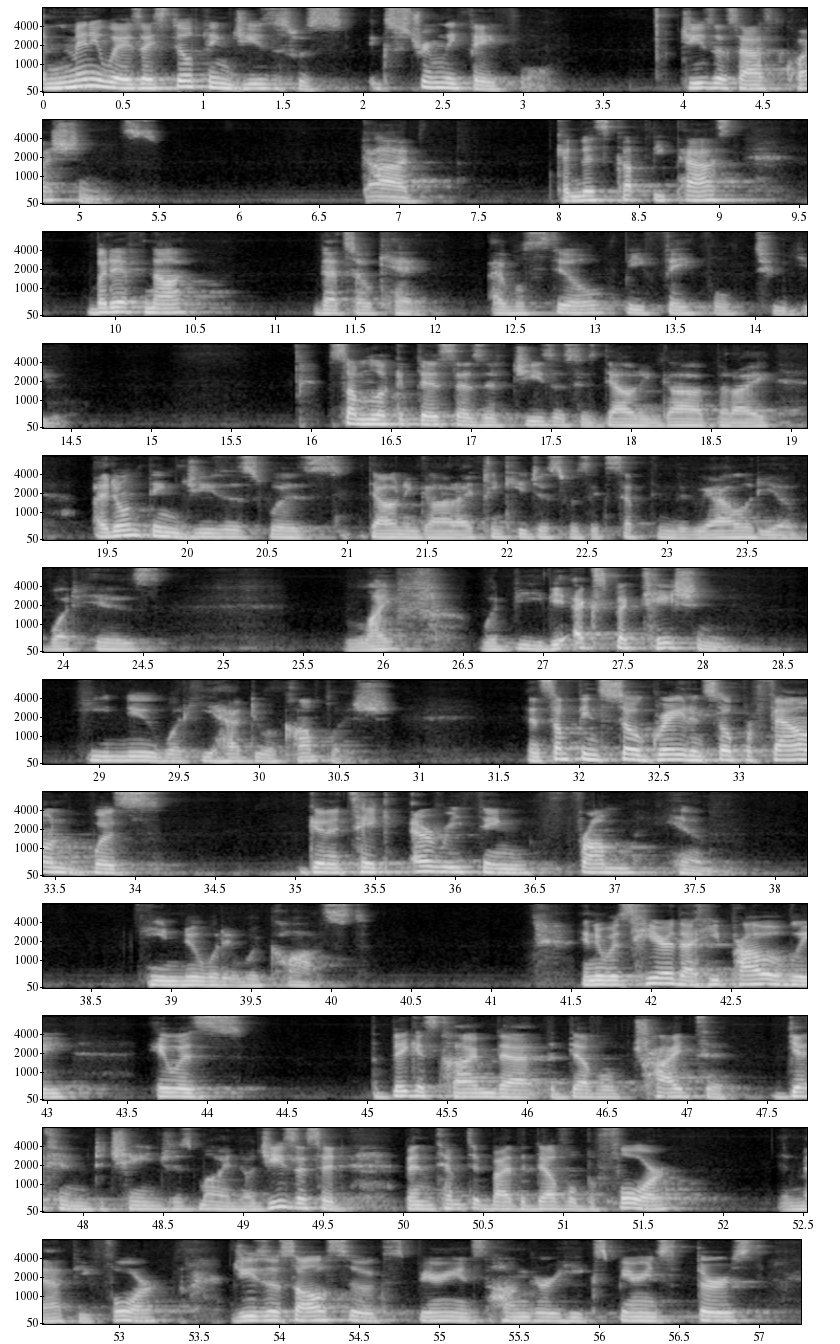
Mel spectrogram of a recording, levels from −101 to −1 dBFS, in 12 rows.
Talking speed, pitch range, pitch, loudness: 140 wpm, 115-150 Hz, 135 Hz, -20 LUFS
